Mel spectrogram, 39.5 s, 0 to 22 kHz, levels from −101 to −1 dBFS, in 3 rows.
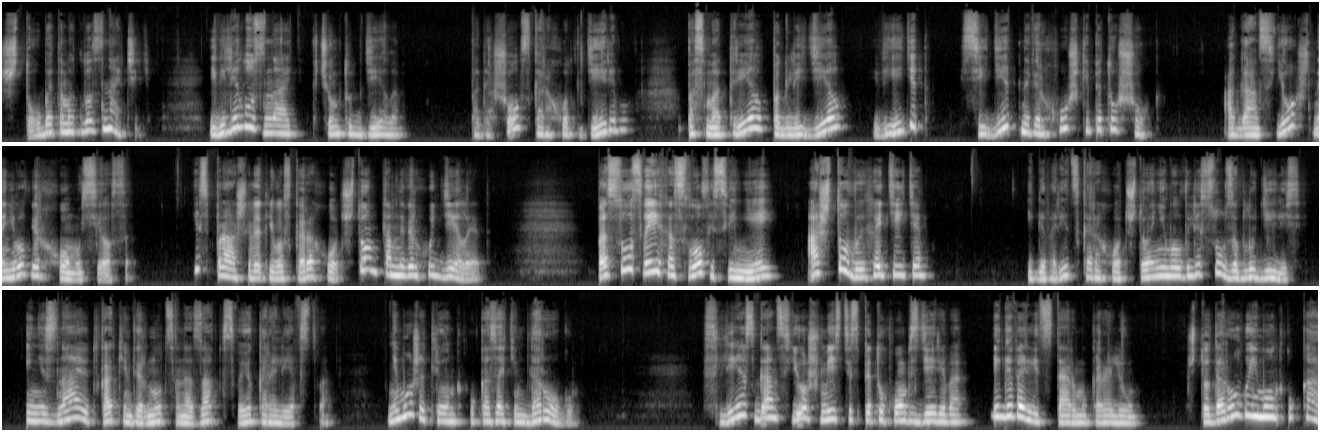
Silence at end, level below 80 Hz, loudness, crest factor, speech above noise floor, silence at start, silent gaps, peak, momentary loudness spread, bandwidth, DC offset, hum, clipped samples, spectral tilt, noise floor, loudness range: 0 s; -72 dBFS; -23 LUFS; 22 dB; 54 dB; 0 s; none; -2 dBFS; 12 LU; 18 kHz; under 0.1%; none; under 0.1%; -5.5 dB/octave; -77 dBFS; 6 LU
